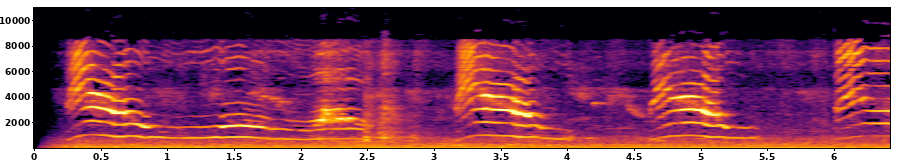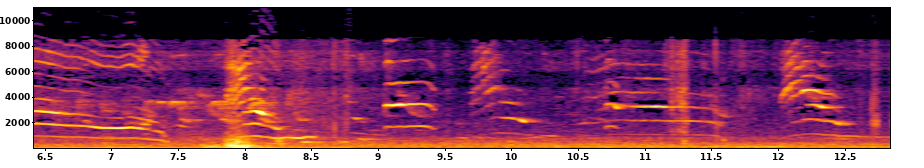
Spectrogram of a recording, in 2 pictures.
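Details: Kittens meowing in a series of clear, rising-then-falling cries, about five loud ones over eight seconds, with a sharp click near the middle, followed by softer, shorter mews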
